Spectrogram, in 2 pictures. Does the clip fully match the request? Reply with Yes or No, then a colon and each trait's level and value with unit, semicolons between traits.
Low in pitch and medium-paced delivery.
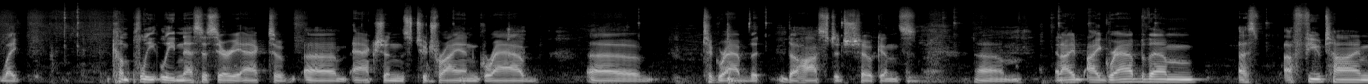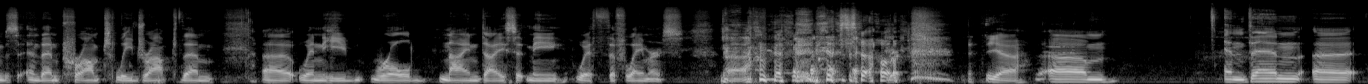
No: very low, 95 Hz; slow, 110 wpm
